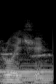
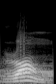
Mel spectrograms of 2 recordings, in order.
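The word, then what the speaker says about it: wrong: উচ্চারণ হয় না দেখো রং ডব্লিউ আর ও এন জি রং রং মানে হলো ভুল ডব্লিউ এরপরে আর আসছে তাহলে ডব্লিউ এর উচ্চারণটা সেই জন্য সাইলেন্ট হয়ে যাচ্ছে বা ডব্লিউটির উচ্চারণ হচ্ছে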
